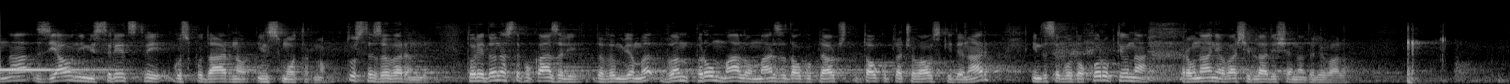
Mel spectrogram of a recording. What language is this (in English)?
Slovenian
